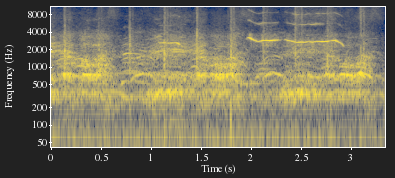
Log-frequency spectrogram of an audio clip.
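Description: A large crowd in Banjul, Gambia, cheers and shouts continuously as ECOWAS (CEDEAO) troops enter the capital, with high whistles and ululating cries rising above a dense, loud wall of voices throughout.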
